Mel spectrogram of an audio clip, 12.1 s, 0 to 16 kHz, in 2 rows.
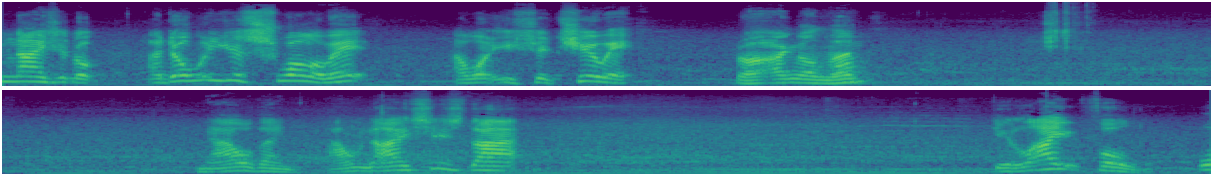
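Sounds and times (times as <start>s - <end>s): faint street ambience hum and hiss: 0.0s - 12.0s.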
